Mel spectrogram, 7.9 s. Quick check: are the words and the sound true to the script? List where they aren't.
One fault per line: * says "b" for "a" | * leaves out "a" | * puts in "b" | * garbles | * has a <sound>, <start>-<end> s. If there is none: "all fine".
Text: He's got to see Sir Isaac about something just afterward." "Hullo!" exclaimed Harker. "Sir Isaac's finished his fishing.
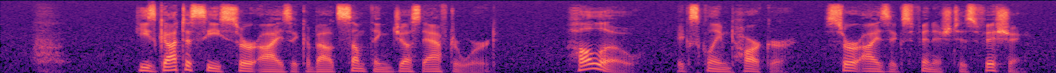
* has a breath, 0.2-0.6 s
